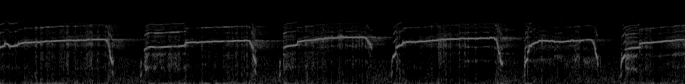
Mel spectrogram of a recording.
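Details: White-tailed eagle young at the nest in Lower Kama National Park, Tatarstan, begging the parent for fish: a steady run of high, thin whistled squeals, each rising then dropping sharply, about one per second, over a faint hiss.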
